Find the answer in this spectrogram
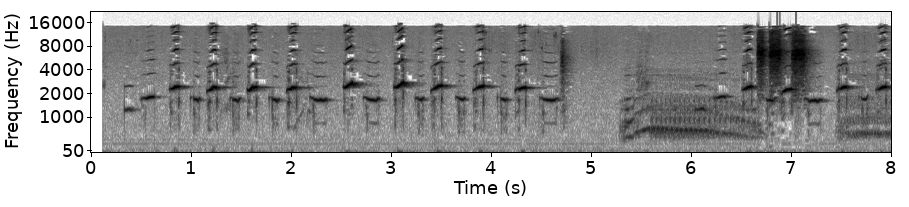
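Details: Pet female cockatiel singing for attention, a run of clear whistled notes alternating high and lower pitch about two or three per second, broken midway by a harsher buzzy warble before the whistles resume.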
